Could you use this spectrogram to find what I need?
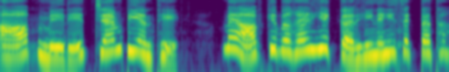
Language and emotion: Urdu, happy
